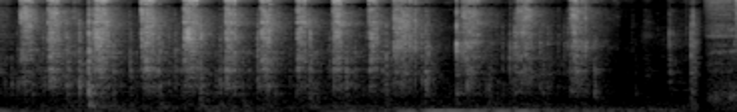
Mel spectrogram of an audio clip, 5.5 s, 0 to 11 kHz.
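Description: A 10 mm socket wrench works at rusted M6 screws on the radiator fan of a 1999 Maruti Zen, a rapid run of close ratcheting clicks with a brief pause near the end.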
